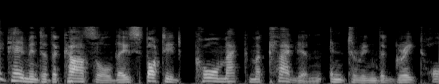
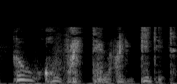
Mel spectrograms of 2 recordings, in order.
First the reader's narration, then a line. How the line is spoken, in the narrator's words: whispered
